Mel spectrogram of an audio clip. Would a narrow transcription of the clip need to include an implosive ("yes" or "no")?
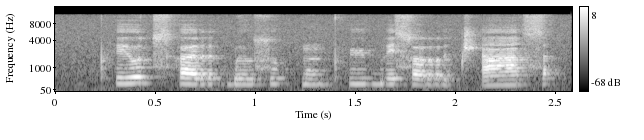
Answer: yes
